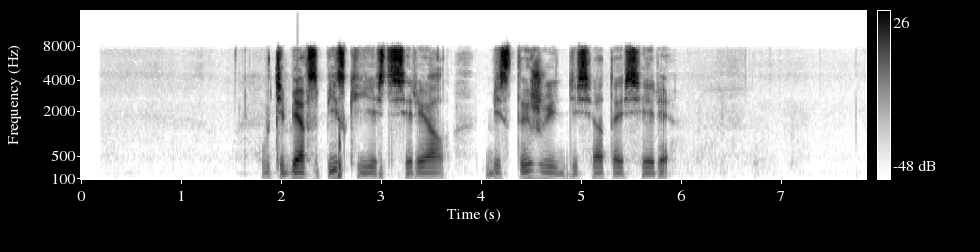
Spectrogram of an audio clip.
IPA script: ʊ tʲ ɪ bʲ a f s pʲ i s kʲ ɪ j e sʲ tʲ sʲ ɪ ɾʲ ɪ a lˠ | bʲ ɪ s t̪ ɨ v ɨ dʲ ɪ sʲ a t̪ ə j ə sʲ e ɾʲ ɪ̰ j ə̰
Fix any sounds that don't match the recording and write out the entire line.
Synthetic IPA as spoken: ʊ tʲ ɪ bʲ a f s pʲ i s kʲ ɪ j e sʲ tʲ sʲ ɪ ɾʲ ɪ a lˠ | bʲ ɪ s t̪ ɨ ʐ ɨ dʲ ɪ sʲ a t̪ ə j ə sʲ e ɾʲ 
